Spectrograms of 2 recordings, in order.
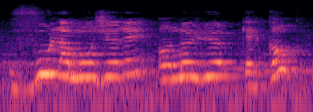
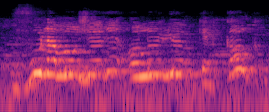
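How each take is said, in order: The two takes are said the same way.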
